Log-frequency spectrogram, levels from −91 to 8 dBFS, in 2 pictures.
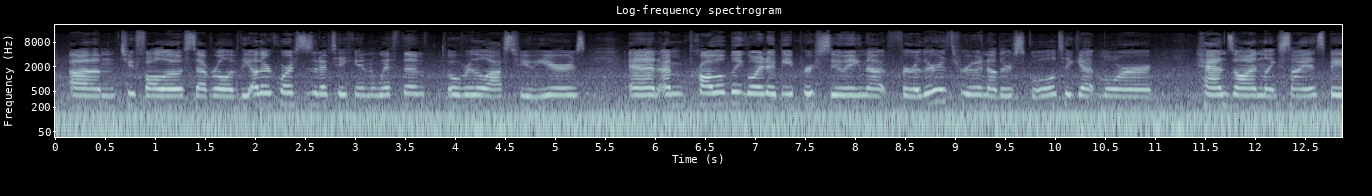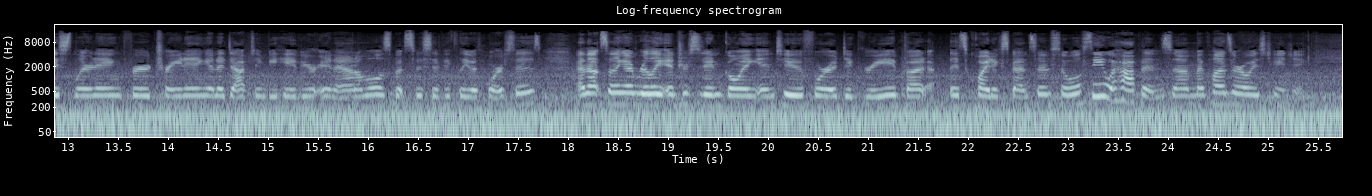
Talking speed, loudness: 180 wpm, -19 LUFS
